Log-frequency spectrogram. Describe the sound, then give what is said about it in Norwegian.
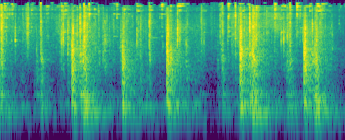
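A locked broom-closet door is rattled hard, again and again, by someone trying to open it while another holds it shut from inside: about seven sharp metallic jolts in a steady, insistent rhythm, with no voices. “Hugo prøver så godt han kan med å få opp døra, men så ser han vaskemannen sin nøkkel.”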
